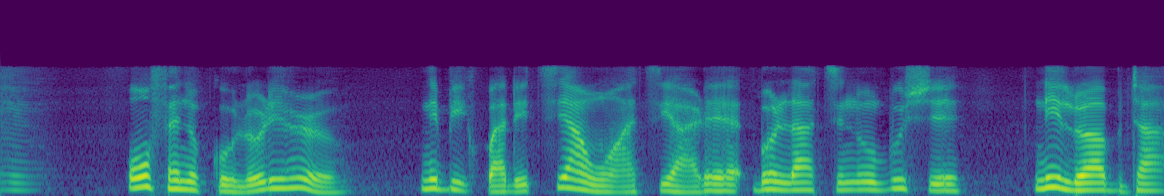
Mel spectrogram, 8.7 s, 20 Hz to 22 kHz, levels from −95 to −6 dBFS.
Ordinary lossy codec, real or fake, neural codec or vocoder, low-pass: none; fake; codec, 16 kHz, about 1 kbps, DyCAST, with the encoder's durations; 5.4 kHz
